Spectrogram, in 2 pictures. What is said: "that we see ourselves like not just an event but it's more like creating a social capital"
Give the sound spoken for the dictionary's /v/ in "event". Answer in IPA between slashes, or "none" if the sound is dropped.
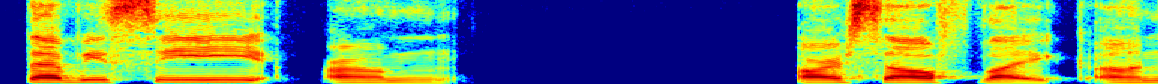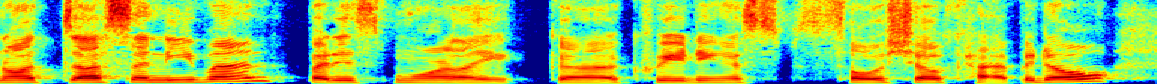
/v/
